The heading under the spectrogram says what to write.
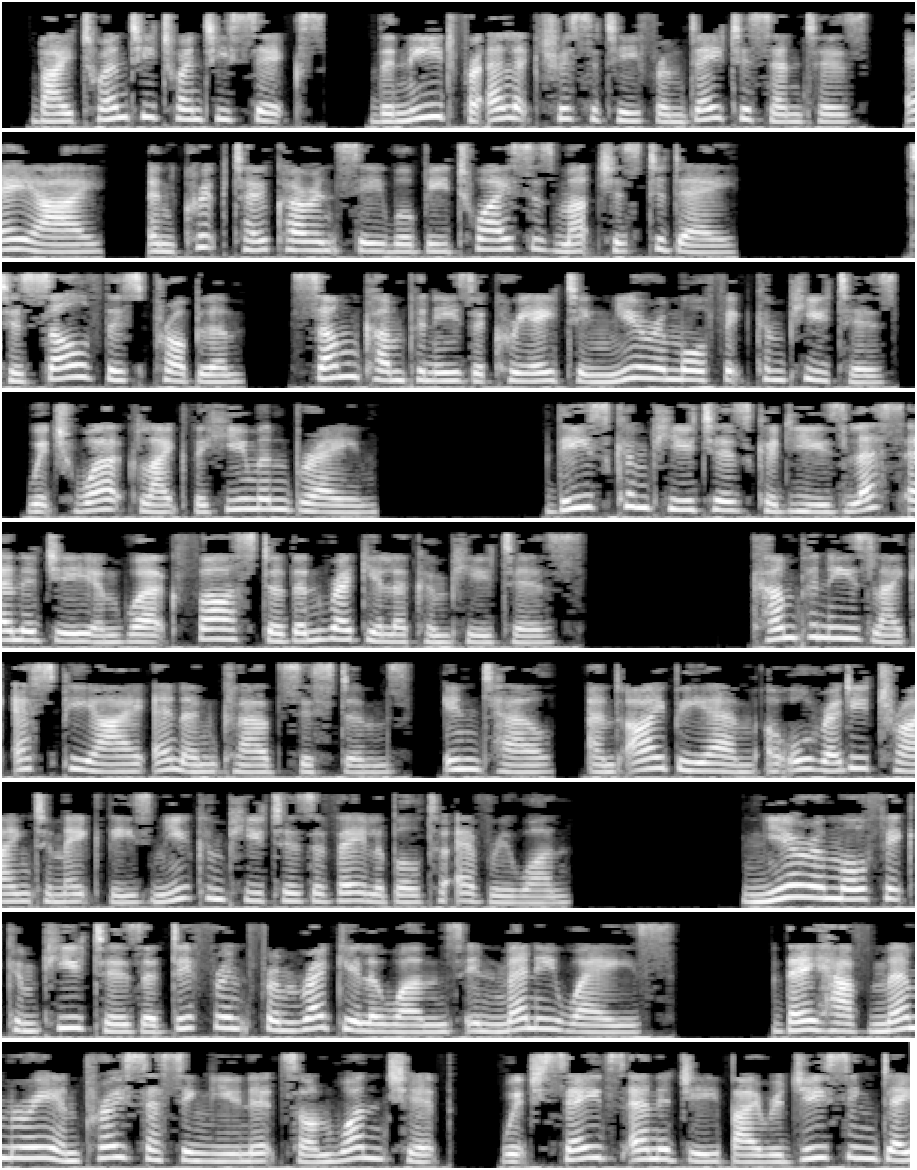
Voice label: English NORMAL Reading; Brain like Computers Faster Energy saving Future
